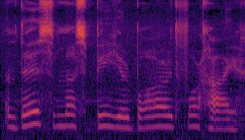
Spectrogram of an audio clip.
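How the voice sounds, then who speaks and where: Chill gamer lady, kinda high voice, slow and musing, little noise behind. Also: fairly even intonation, dark tone. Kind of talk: casual game playthrough commentary, reading out dialogue choices.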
